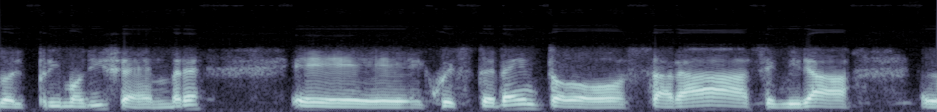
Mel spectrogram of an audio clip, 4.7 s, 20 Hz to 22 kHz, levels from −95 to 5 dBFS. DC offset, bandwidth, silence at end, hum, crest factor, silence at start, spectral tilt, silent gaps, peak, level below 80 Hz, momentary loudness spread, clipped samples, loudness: under 0.1%; 3.9 kHz; 0 s; none; 14 dB; 0 s; -9 dB/octave; none; 0 dBFS; -68 dBFS; 5 LU; under 0.1%; -15 LUFS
